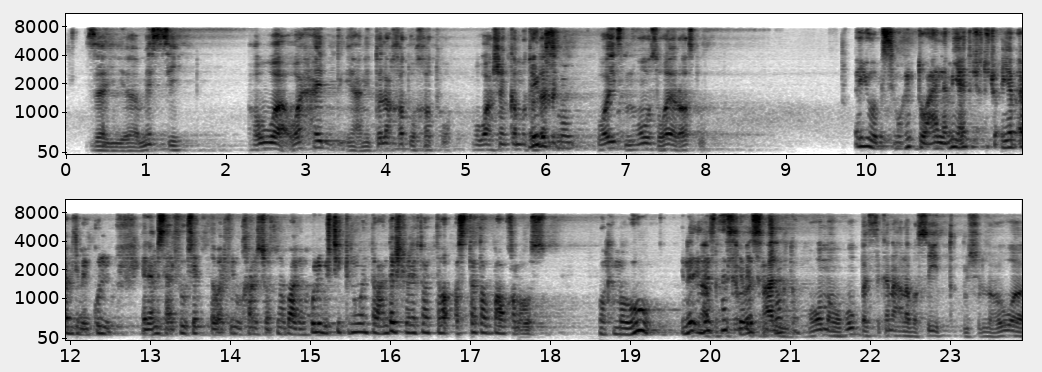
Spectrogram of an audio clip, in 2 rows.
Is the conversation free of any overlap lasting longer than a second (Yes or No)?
No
